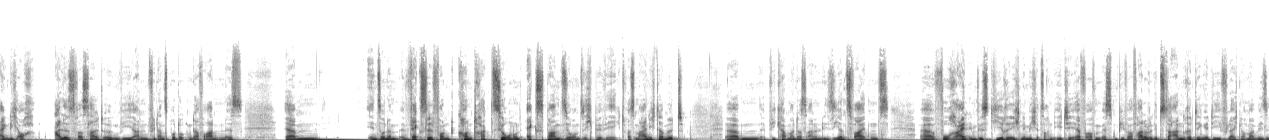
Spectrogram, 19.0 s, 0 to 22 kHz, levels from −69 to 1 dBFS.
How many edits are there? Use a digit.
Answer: 2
